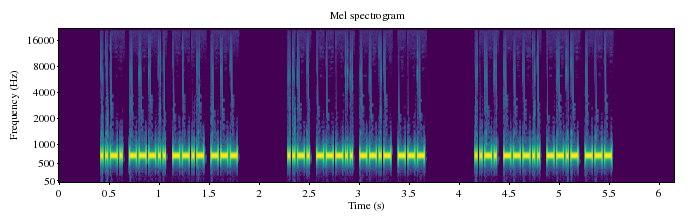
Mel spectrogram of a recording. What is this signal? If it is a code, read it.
Morse code, heard as a keyed tone, about 53 wpm, 700 Hz. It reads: F8QO F8QO F8QO
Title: DXCC-100 Call Signs - 4 Characters - Repeated 3x - 50wpm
